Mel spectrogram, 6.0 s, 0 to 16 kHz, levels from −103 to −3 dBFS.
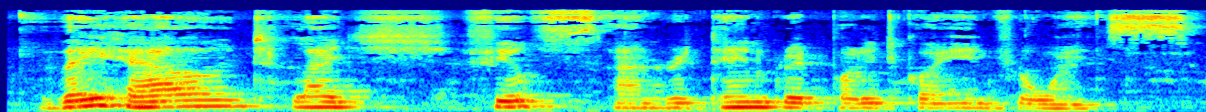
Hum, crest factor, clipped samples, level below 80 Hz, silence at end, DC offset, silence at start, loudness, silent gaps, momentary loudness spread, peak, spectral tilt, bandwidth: none; 18 dB; under 0.1%; -56 dBFS; 0.1 s; under 0.1%; 0.1 s; -21 LUFS; none; 13 LU; -2 dBFS; -5 dB/octave; 11.5 kHz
